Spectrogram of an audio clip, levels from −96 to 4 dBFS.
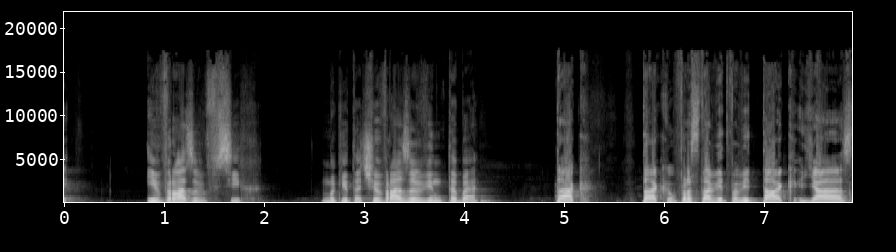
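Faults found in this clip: No faults found in recording.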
